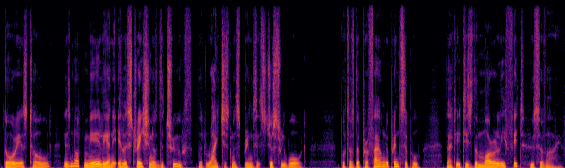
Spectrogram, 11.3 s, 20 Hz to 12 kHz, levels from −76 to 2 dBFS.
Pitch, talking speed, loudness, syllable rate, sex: 105 Hz, 165 wpm, -18 LUFS, 5.0 syllables/s, male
